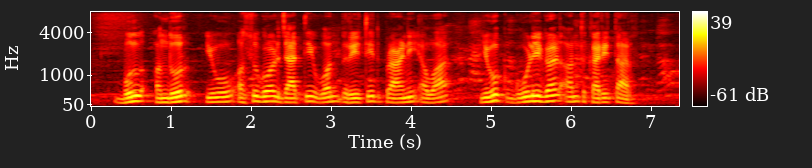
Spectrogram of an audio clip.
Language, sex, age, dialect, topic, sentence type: Kannada, male, 18-24, Northeastern, agriculture, statement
